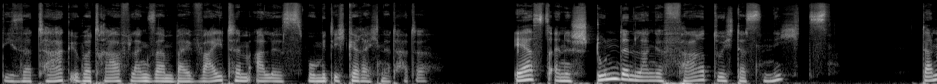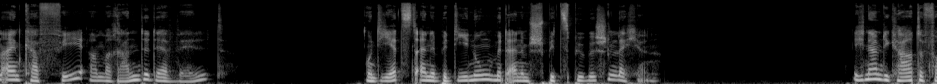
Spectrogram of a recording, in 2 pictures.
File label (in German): Hörbuch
